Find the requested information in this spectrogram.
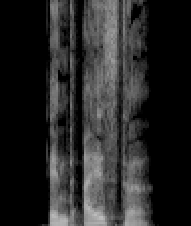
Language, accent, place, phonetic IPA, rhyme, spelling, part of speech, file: German, Germany, Berlin, [ɛntˈʔaɪ̯stə], -aɪ̯stə, enteiste, adjective / verb, De-enteiste.ogg
- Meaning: inflection of enteisen: 1. first/third-person singular preterite 2. first/third-person singular subjunctive II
